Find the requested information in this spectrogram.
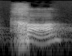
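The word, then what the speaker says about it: خاء: And then we have Kha, like a sputum, Kha. Somebody sputing, like kind of Kha, kind of sound.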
